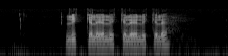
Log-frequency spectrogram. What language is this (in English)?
Norwegian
